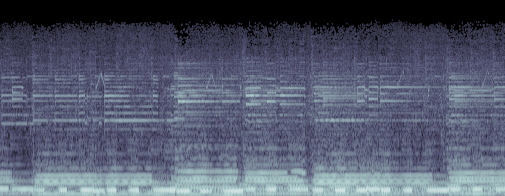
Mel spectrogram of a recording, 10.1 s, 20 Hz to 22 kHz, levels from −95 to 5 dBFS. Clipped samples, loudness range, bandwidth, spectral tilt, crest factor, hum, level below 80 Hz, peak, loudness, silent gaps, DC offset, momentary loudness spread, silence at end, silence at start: under 0.1%; 2 LU; 11 kHz; -7 dB/octave; 12 dB; none; -28 dBFS; -4 dBFS; -16 LUFS; none; under 0.1%; 6 LU; 0 s; 0 s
